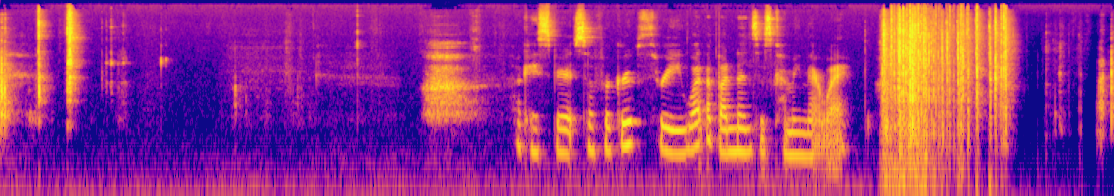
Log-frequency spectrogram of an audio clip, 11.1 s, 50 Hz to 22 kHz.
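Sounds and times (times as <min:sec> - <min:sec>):
speech: 0:05.2 - 0:08.6
deck of cards being shuffled: 0:08.8 - 0:11.1.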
